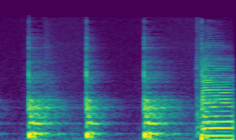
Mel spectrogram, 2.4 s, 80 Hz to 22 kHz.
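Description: Saxophone playing three short, detached notes about 0.6 s apart, each sharply attacked and dying away, at the start of an audition piece.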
